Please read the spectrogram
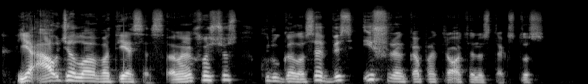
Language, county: Lithuanian, Kaunas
